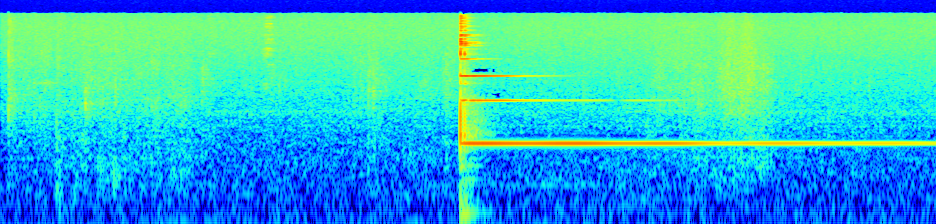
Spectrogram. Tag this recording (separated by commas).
singing bowl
